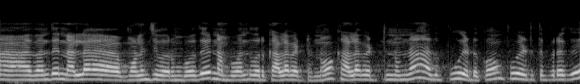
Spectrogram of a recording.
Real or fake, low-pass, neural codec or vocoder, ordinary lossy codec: fake; 7.2 kHz; vocoder, 22.05 kHz, 80 mel bands, WaveNeXt; none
